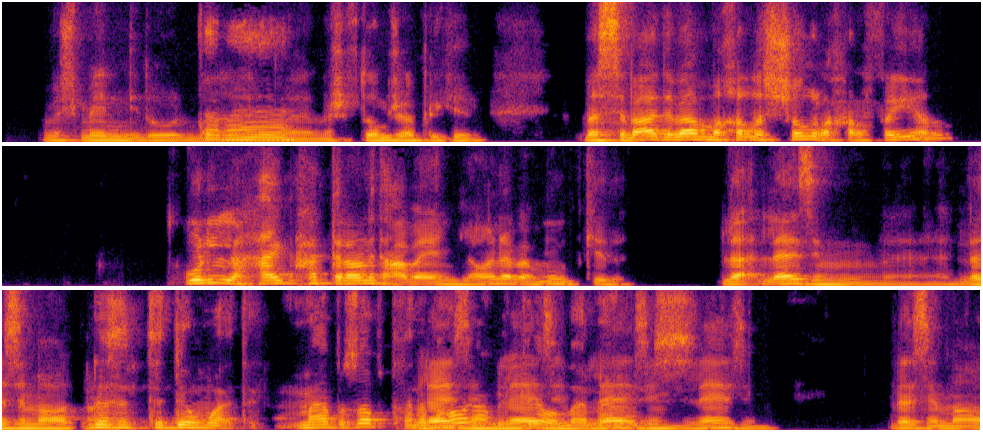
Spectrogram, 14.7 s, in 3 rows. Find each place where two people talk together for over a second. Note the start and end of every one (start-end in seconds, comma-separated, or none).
11.8-13.3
